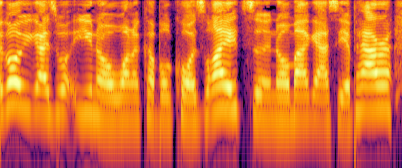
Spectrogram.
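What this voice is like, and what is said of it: Put-on Boston accent. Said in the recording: “that's sort of how I perfected the accent. Not like I'm saying it's perfect. It's flawed in many ways. ... No, it's really good. The thing about the Boston accent is that it's really nuanced”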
